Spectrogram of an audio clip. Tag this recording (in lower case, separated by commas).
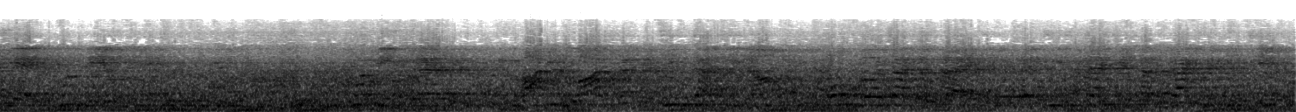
speech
